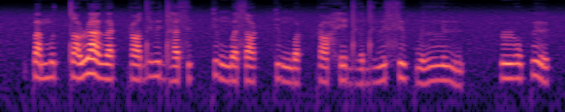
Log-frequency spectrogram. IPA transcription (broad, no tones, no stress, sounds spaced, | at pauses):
p a m o tː ɑ ɹ a ð a kː ɑ dʱ ɨ dʱ a s ɨ kː ɪ ŋʷ a s ɑ kː ɪ ŋʷ ɑ kː ɑ h ɪ dʱ ə dʱ ɨ s ɨ kʷ ɪ lː ɨ | ɹ o p ʏ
